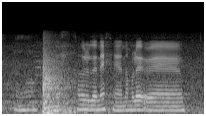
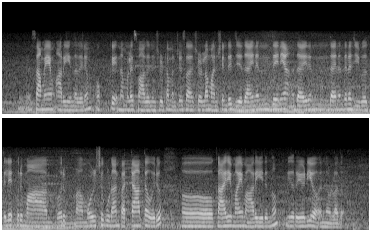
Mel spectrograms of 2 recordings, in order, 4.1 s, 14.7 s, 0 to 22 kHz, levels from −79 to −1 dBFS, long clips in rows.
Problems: background sounds at intervals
